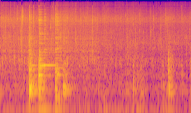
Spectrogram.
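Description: Tomato and cucumber pieces sizzle in hot oil in a pan, with a few sharp stirring scrapes early on, then a softer steady fry fading lower toward the end.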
